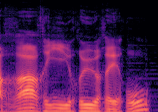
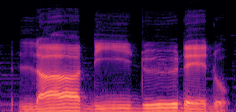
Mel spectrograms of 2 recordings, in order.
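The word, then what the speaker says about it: らりるれろ: Par contre, à la lecture, faut pas prononcer le R comme à la française. C'est pas rari rurero, c'est bien la li lu le lo.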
